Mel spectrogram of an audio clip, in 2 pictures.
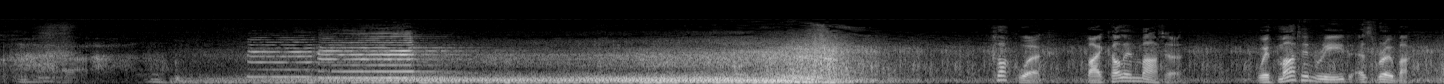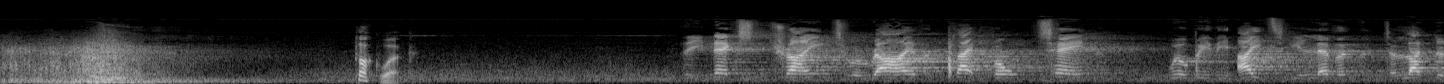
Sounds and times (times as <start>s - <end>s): Train: 1.7s - 18.8s, 19.8s - 28.8s
Speech: 9.9s - 11.8s, 12.6s - 14.1s, 18.0s - 18.6s, 21.3s - 25.5s, 26.1s - 28.8s.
